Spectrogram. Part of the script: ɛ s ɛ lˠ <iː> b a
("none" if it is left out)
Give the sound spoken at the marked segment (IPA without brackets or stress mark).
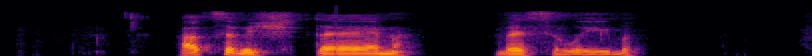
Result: iː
